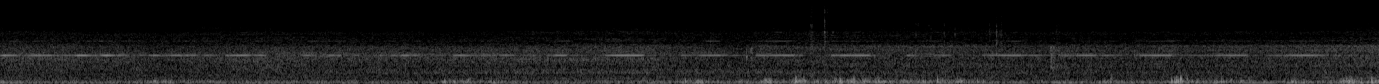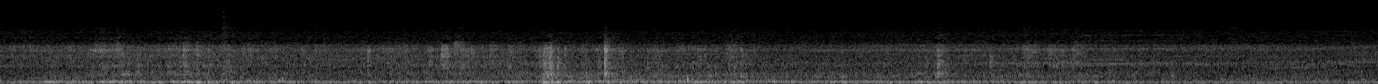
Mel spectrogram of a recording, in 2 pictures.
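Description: A construction vehicle's reversing alarm beeps repeatedly, then stops about halfway through. Under it a heavy diesel engine rumbles, growing louder in the second half, with a few knocks partway through.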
